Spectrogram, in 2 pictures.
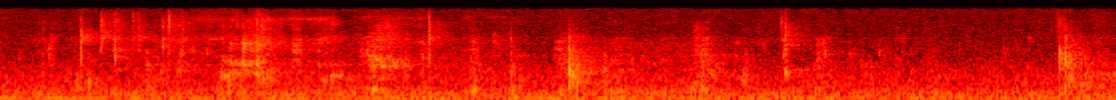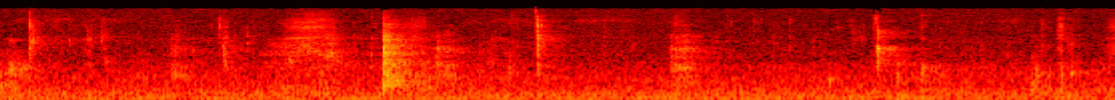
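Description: Close-up chewing and wet mouth sounds of a person eating fish and rice, with irregular small clicks and crackles.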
